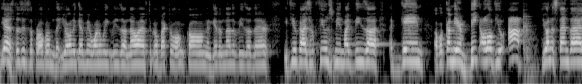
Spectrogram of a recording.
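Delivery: acted, aggressive, livid, threatening, furious tirade. Retelling a confrontation at a visa office: imitating his own furious speech. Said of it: "And I was furious".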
